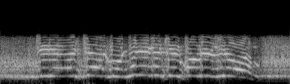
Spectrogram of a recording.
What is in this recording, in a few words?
damaged engine, mood high, speech ru; War Thunder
